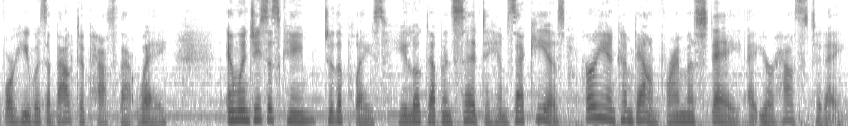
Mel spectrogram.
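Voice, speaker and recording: Lady reading scripture, kinda low, soft music under it. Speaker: scripture reader.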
